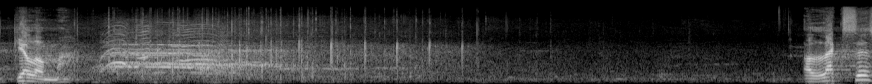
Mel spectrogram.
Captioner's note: applause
